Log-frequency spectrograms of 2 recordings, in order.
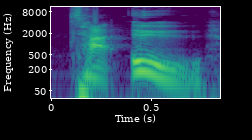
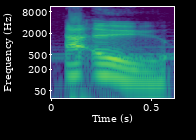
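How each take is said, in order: First: The first T is pronounced, the middle one dropped. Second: Both T sounds are dropped completely. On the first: The speaker calls it right. "in London, a more Londoner accent or Southern accent, you might say tattoo" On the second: The speaker calls it wrong. "Americans seem to think you don't pronounce any T"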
